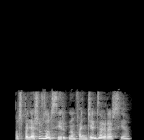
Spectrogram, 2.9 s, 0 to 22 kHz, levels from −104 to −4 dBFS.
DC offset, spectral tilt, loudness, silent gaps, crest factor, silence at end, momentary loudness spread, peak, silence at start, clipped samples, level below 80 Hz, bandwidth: under 0.1%; -5 dB/octave; -18 LUFS; none; 16 dB; 0.3 s; 12 LU; -2 dBFS; 0.3 s; under 0.1%; -60 dBFS; 8 kHz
